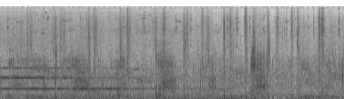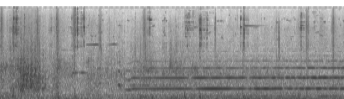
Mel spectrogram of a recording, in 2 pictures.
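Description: A horse's hooves clopping on dirt as it is ridden up and brought to a stop, with a few louder sounds from the horse in the middle. Sustained film-score notes come back in about seven seconds in.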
